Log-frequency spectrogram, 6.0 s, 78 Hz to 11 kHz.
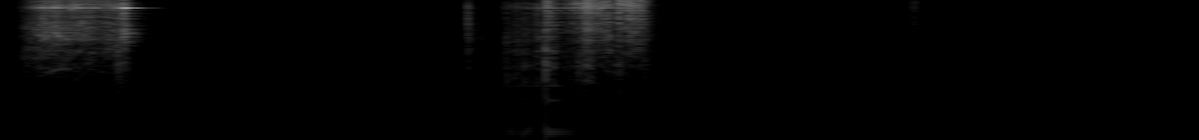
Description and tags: Sword being restored to its sheath
Recordist Peter Brucker / recorded 4/21/2019 / shotgun microphone / pipe and scrap metal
